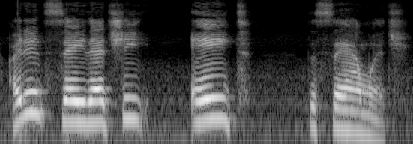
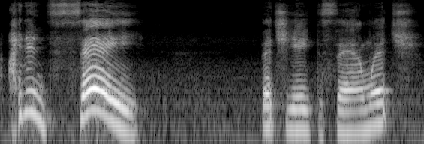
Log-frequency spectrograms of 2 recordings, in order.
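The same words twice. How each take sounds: First: The word "ate" carries the stress. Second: The word "say" carries the stress. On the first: She did something else with it. "She did something else with the sandwich" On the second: It was implied, not said. "I implied it"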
